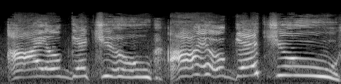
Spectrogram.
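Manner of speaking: a wicked crone shrieking threats down from the ledge; witch screech. Acted. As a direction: screech it out like a furious old witch. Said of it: "she screeched at the dwarfs".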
